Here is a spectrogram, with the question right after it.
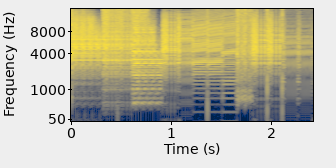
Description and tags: glitch perc 19
A rhythmic loop of a processed cymbal sound.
